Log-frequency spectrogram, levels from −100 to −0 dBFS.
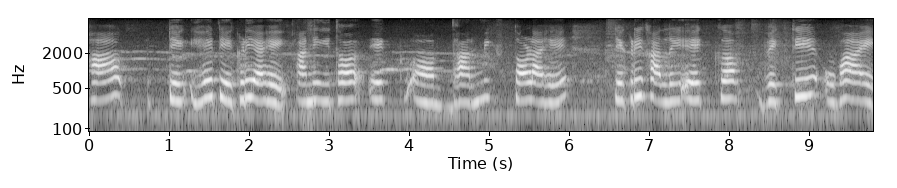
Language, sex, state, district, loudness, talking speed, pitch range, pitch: Marathi, female, Maharashtra, Gondia, -14 LUFS, 110 wpm, 295-335 Hz, 310 Hz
